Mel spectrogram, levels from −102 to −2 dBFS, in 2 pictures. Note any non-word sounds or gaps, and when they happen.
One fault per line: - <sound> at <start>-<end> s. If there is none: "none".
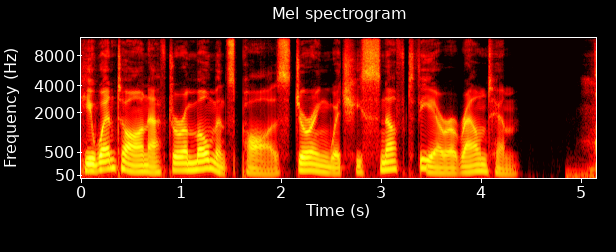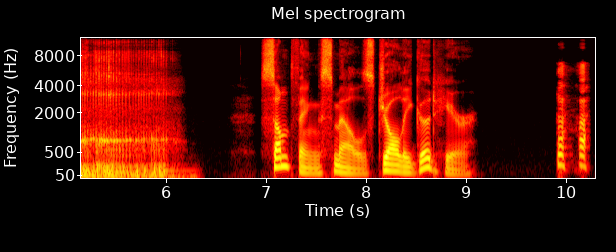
- breath at 4.8-6.4 s
- laugh at 9.9-10.2 s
